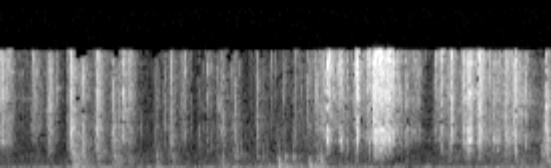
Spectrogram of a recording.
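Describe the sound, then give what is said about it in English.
Keys jingle and clink in a run of light, irregular metallic clicks, with a brighter rattling burst near the end as the lock of an office door at the end of a hallway is worked. No one speaks. “So here, let me grab my keys.”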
